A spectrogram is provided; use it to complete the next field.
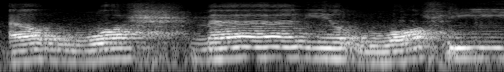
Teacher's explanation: Huruf H, makhrajnya, tempat keluarnya ada di tengah tenggorokan, bukan seperti huruf H yang ada di pangkal tenggorokan. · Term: H tengah tenggorokan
